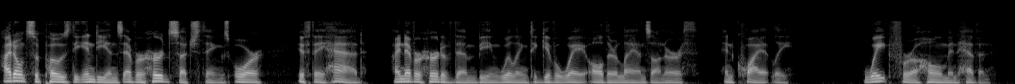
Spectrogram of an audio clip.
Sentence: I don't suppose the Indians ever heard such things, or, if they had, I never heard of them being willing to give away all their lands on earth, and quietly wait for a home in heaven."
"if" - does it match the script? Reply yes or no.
yes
